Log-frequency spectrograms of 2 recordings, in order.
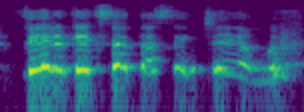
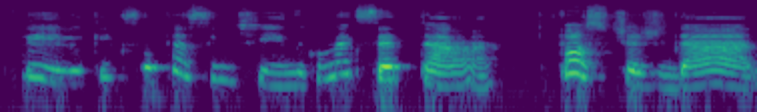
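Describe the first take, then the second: First: High and loud, exasperated; impatient shouted question. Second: Much softer, gentle and tranquil; calm tender. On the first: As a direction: snap the question at the child. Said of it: "Não adianta falar". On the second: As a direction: soothe the child, ask softly. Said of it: "com um tom de voz tranquilo". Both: Shown as a demonstration.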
